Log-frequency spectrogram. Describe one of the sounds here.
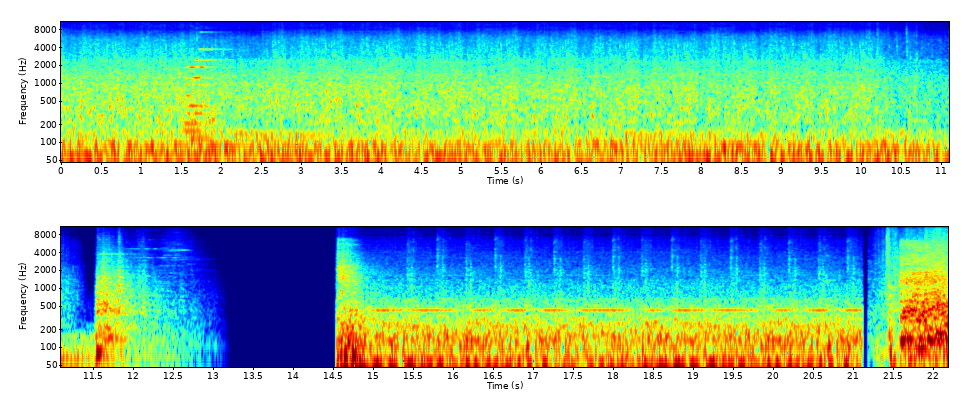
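Footsteps run on a hard stone floor.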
